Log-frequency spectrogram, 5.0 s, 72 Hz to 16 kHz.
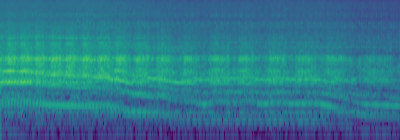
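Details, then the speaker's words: A 1970 Sunbeam geared lawnmower motor (claimed 3HP) on a PWM brushed DC controller from a 49V battery, turned down to its lowest speed: a buzzing whine steps down in pitch, staying smooth and even, running normally on DC. "it's about as low as we can go so this motor does work on ac and dc"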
